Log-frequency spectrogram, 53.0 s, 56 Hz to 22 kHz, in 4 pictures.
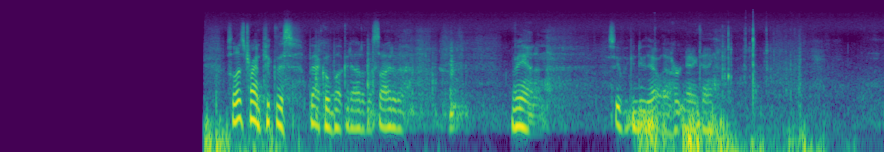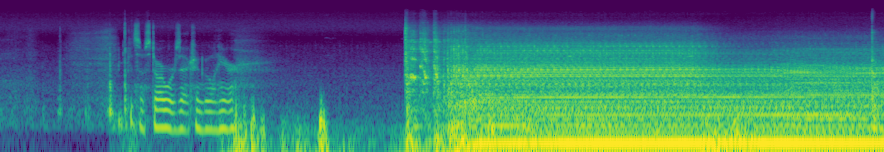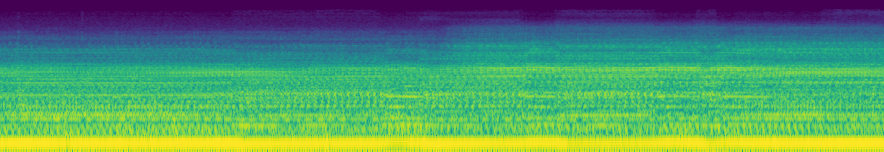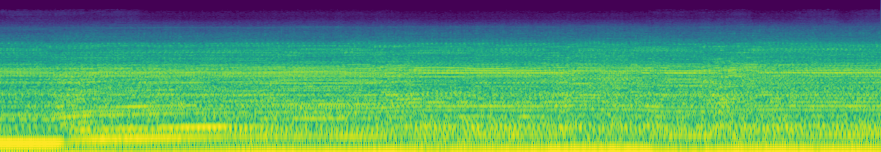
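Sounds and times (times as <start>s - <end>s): truck engine starting and running: 19.2s - 52.9s.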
